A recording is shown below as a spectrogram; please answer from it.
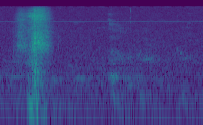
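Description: A man's single short, sharp breath close to the microphone, lasting about a third of a second, shortly after the start.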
